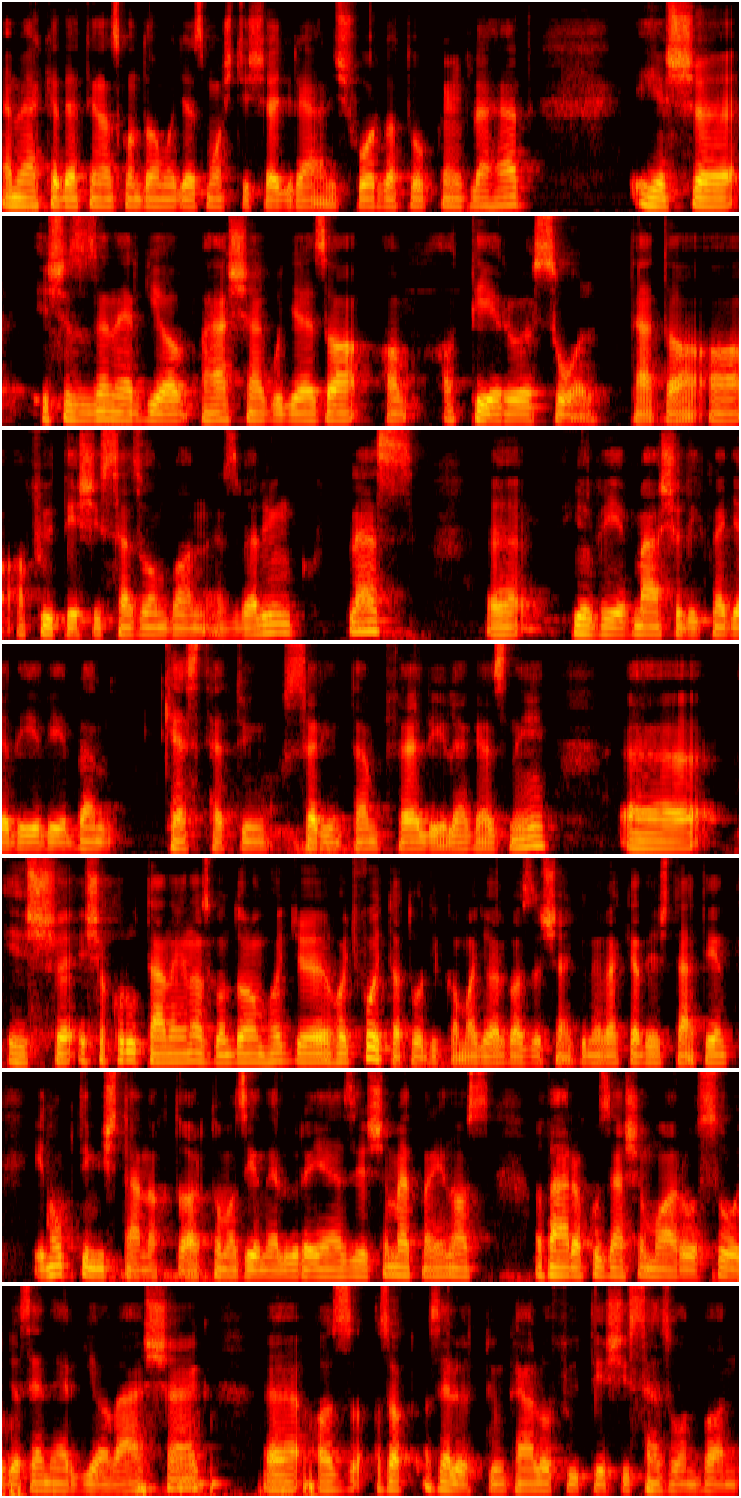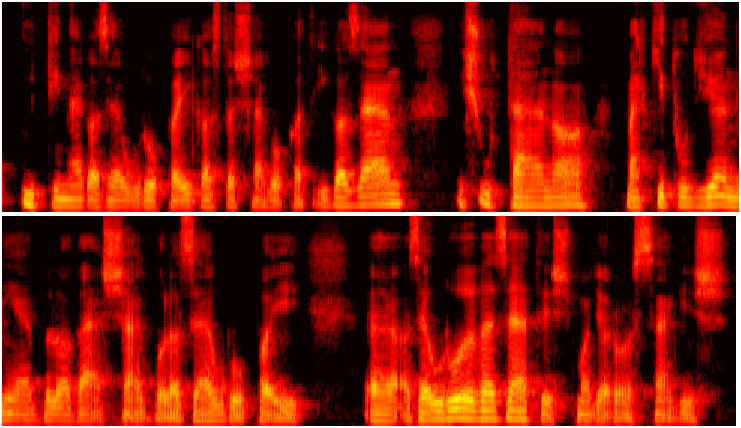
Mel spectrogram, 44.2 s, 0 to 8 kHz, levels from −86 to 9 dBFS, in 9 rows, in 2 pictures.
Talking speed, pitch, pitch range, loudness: 135 wpm, 105 Hz, 100-110 Hz, -30 LUFS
